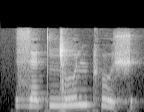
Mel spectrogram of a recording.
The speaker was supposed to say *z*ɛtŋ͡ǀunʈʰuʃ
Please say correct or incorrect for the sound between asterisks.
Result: correct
